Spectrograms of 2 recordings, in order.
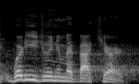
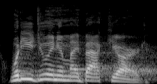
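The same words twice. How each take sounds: First: Insistent demand. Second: Loud, raised-pitch challenge; stern demand. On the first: Repeats the challenge after excuse. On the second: Homeowner confronting intruder in the park, stern demand. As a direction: demand an answer loudly. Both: Acted.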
